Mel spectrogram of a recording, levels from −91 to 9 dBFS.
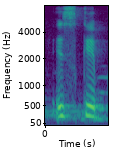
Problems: background conversations at intervals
